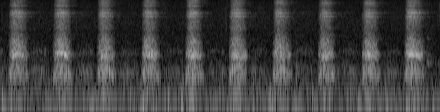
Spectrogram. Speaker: you don't even hear the lub dub you just hear the murmur which is blowing mitral insufficiency it's just pure blowing and it radiates all over the place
